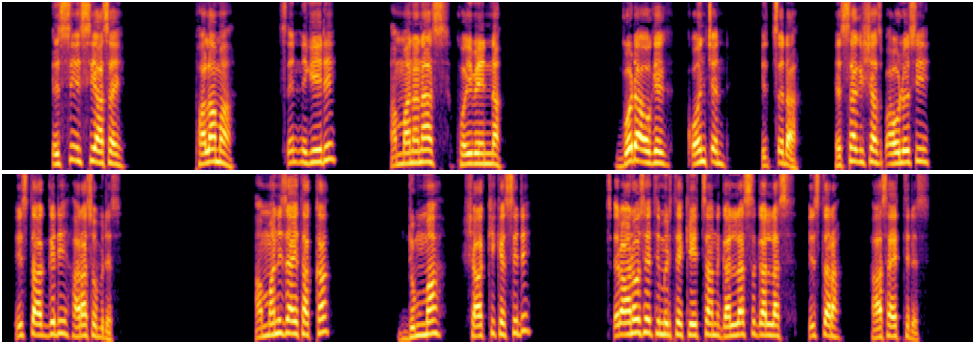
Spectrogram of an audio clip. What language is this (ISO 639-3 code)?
gmv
